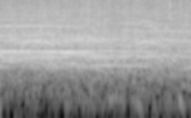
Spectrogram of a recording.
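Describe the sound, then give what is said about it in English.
Crowd applause: a steady, dense wash of many hands clapping that holds at an even level for the whole stretch. “I know you got a few claps. I know you got some claps out here”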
